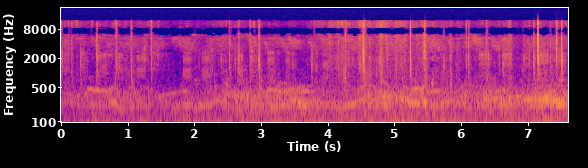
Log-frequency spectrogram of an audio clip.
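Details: Bulgarian pigeons cooing in low, rolling phrases that grow louder toward the end, with rapid clicks and taps running throughout.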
